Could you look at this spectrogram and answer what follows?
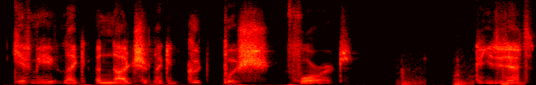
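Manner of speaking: breathy whisper under the breath. A character turns to a companion before the jump and asks, whispering. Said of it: "he whispers".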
